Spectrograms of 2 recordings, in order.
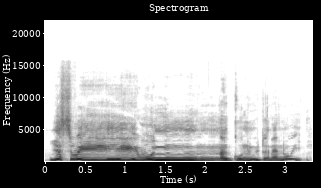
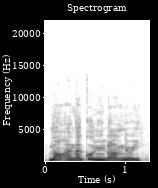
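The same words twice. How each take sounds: First: High, very slow drawn-out stranger voice; mysterious stranger. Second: Inconnu clearly articulated and stressed. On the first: Character introducing himself to the lost man, slow and high. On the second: Correcting the other player's mishearing, stressing inconnu. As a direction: correct him, leaning on inconnu. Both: Acted.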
